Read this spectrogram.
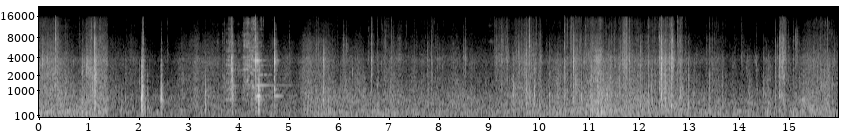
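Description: A metal ladle clinks and scrapes against an enamel pot.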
